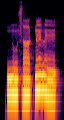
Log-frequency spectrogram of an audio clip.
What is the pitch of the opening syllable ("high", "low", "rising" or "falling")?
low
